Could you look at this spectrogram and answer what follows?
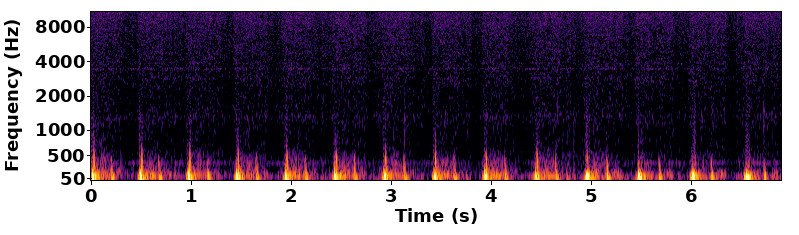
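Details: Compressed (muffled) heart sounds with arrhythmia: fast heartbeat near 118 a minute with uneven spacing between beats, an irregular rhythm.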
